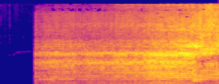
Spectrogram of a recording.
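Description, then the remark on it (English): A motorcycle engine roars in abruptly and loud during an extreme motorcycle stunt jump, its buzzing tone climbing as it revs harder toward the end, with no voices over it. “Yeah, this is a pretty extreme motorcycle jump.”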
